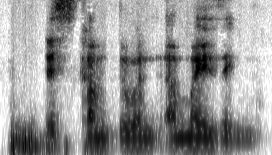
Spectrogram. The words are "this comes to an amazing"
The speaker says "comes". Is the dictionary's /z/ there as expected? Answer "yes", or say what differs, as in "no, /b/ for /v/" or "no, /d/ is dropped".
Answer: no, /z/ is dropped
